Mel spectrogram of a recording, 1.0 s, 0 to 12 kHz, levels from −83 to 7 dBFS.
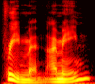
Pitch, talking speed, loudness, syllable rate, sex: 135 Hz, 190 wpm, -17 LUFS, 4.4 syllables/s, male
